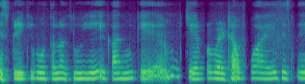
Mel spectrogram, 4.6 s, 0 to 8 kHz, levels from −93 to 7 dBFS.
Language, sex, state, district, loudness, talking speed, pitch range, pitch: Hindi, female, Maharashtra, Mumbai Suburban, -19 LUFS, 210 wpm, 205-215 Hz, 210 Hz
